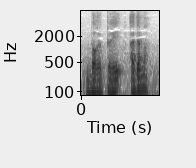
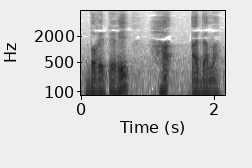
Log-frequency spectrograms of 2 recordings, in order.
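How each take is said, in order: First: The syllable ha is dropped before adama. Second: The syllable ha is clearly pronounced before adama. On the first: The speaker calls it wrong. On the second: The speaker calls it right. "On sait déjà à l'avance qu'on va dire"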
